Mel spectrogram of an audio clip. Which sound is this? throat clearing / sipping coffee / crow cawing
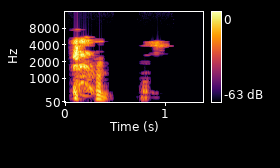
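throat clearing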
